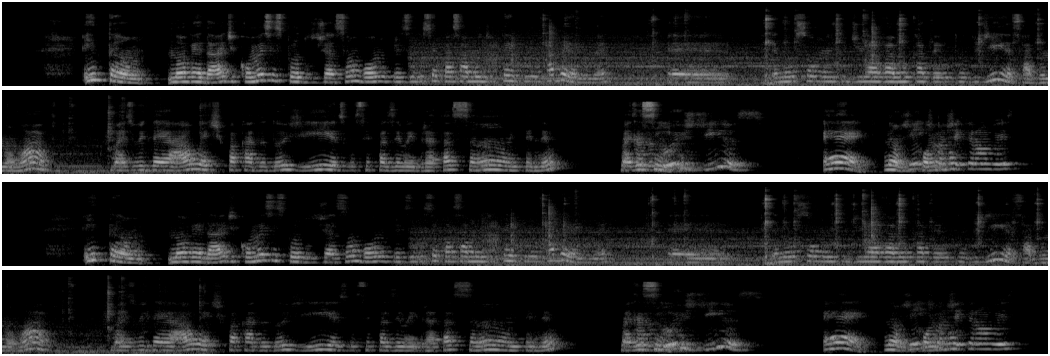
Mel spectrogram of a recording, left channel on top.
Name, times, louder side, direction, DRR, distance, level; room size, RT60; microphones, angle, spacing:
voice 1, 0.4-6.1 6.6-7.3 7.7-11.1 11.5-16.0 16.6-17.2 18.7-19.9, left 3 dB, 75° left, 0.6 m, -34 dB
sound 1, 3.9-9.0, right 1 dB, 80° right, 1.9 m, -52 dB
Truck, 4.0-11.5, left 2 dB, 55° left, 1.1 m, -48 dB
sound 2, 4.6-12.6, right 1 dB, 50° right, 1.6 m, -48 dB
voice 2, 16.8-18.1 19.4-20.6, equal, 30° left, 1.0 m, -36 dB
5.8 x 3.0 x 2.5 m
head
